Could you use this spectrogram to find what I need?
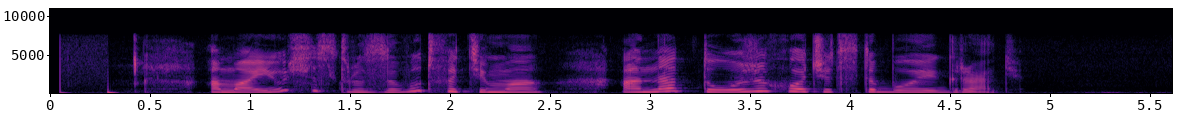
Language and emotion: Russian, positive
